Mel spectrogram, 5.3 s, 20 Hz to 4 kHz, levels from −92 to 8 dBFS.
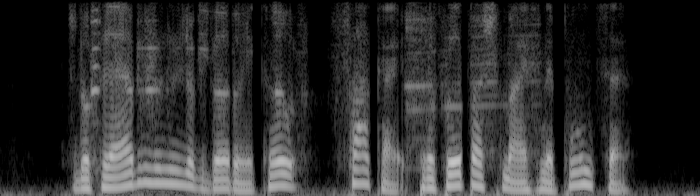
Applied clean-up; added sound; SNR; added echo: neural diffusion model UNIVERSE++.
